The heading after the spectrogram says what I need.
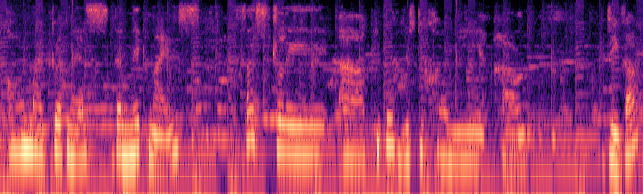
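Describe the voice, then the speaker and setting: A woman from South Africa calling in to a radio show, animated and self-mocking. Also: mid-range voice, takes it slowly. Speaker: caller. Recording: phone call into radio with loud music.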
